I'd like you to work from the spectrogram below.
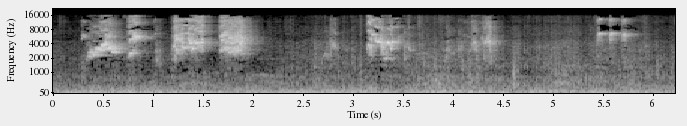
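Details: Aviary lovebirds on 27 March 2024 producing harsh, grating squawks and shrill chirps in clusters, loudest in the first two seconds, fading to scattered high squeaks later.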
